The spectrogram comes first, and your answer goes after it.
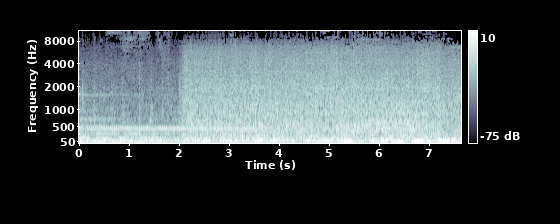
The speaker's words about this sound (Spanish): Hitler viaja en un tren camino de su cuartel general avanzado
